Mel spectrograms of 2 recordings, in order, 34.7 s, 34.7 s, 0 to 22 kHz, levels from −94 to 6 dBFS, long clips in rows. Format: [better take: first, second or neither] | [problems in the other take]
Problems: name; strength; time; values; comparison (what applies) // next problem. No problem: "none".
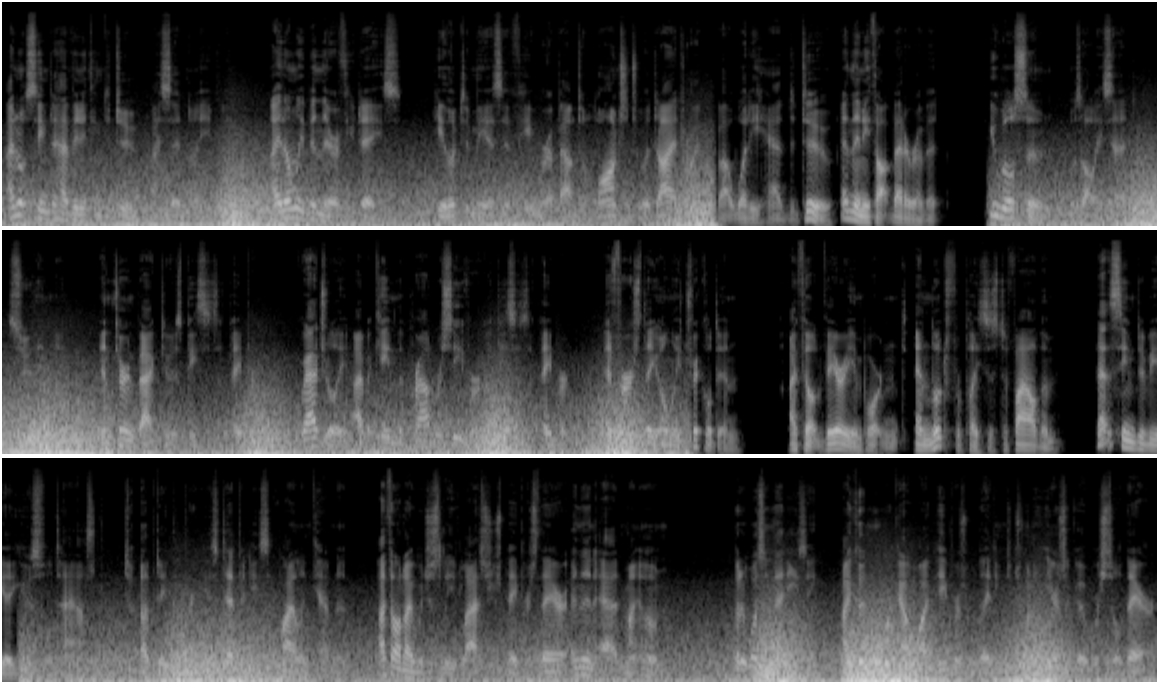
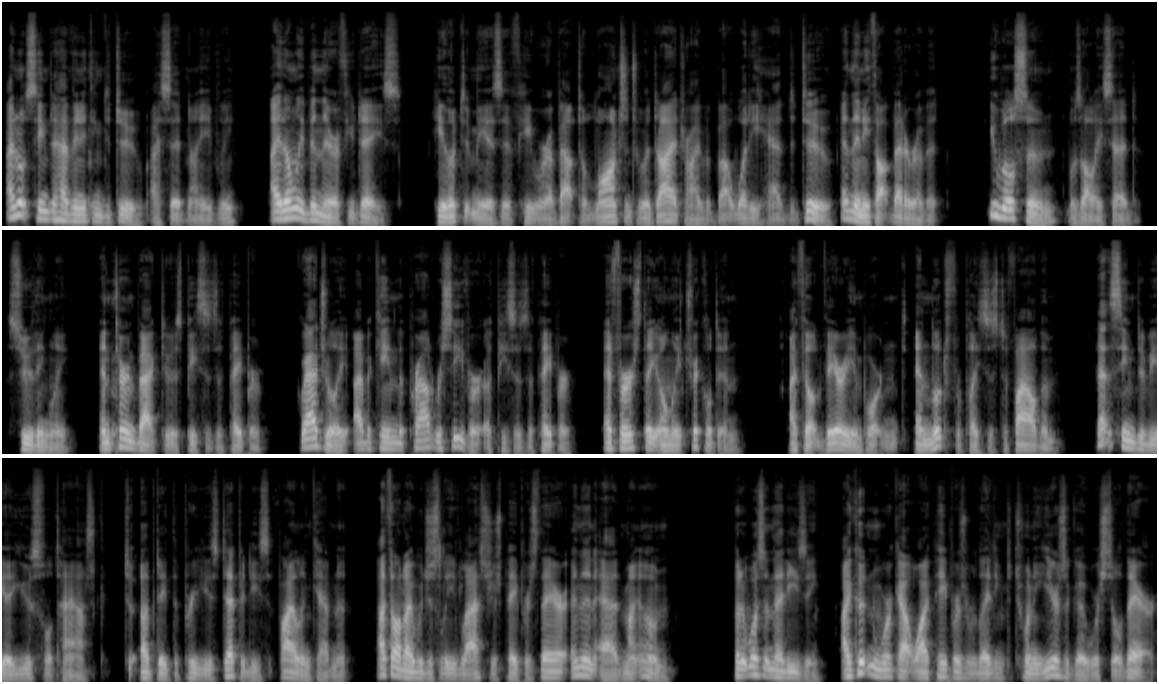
second | wind noise on the microphone; heavy; until 7 s, from 10 to 18 s and from 23 s on; as loud as the speech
